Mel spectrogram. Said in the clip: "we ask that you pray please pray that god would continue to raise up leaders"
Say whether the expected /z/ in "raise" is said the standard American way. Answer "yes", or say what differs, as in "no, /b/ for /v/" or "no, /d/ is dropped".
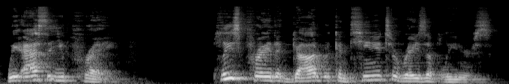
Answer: yes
